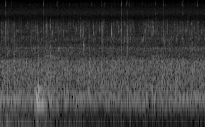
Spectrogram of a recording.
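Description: Chicken pieces sizzling in a little hot grease in a stainless steel frying pan over a low gas flame: a steady hiss with scattered small crackles, the early browning stage of steam-fried chicken.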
